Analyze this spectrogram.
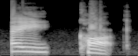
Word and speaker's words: Hathcock: He spelled it Hathcock and pronounced it Haycock.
